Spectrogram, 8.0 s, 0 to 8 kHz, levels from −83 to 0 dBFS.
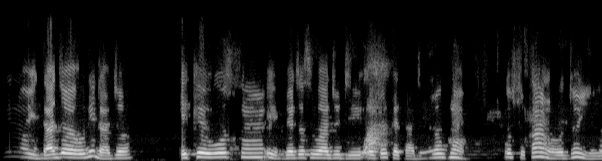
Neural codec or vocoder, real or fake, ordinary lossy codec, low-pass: none; real; none; 7.2 kHz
